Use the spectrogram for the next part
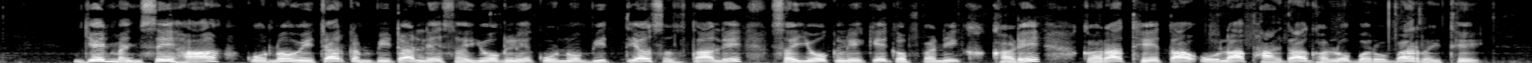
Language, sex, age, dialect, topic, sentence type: Chhattisgarhi, female, 18-24, Central, banking, statement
